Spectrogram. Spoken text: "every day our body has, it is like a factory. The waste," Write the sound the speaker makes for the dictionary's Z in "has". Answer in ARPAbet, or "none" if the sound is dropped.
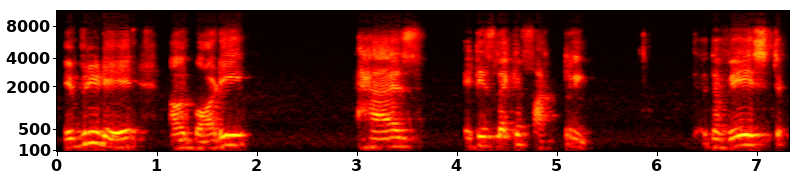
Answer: Z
